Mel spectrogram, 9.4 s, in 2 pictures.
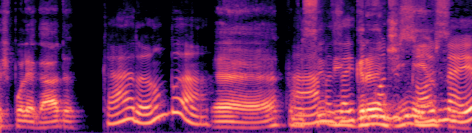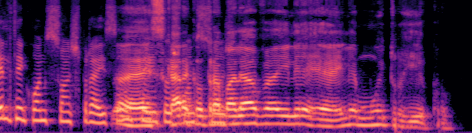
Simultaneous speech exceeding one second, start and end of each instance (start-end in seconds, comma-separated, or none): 2.9-4.5, 5.8-7.3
